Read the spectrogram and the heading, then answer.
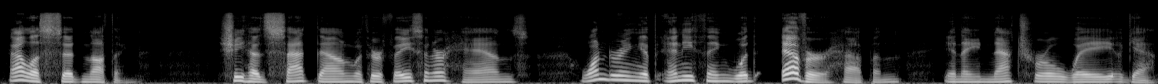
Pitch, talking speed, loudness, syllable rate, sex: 135 Hz, 125 wpm, -19 LUFS, 3.8 syllables/s, male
